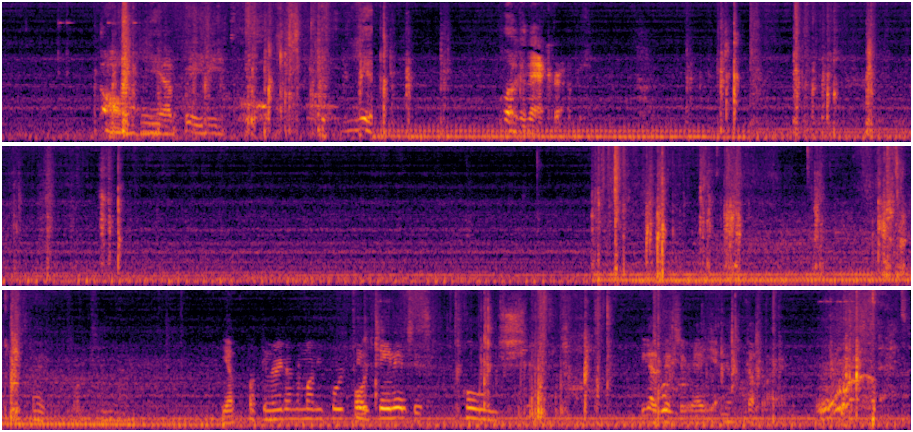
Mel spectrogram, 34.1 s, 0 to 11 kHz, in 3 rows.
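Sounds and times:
low hum: 0.0s - 34.0s.

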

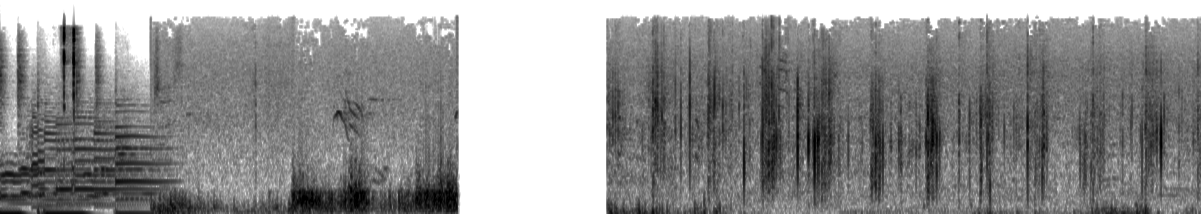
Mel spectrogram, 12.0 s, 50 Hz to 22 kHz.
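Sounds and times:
flip-flop footsteps on gravelly path: 6.1s - 12.0s.

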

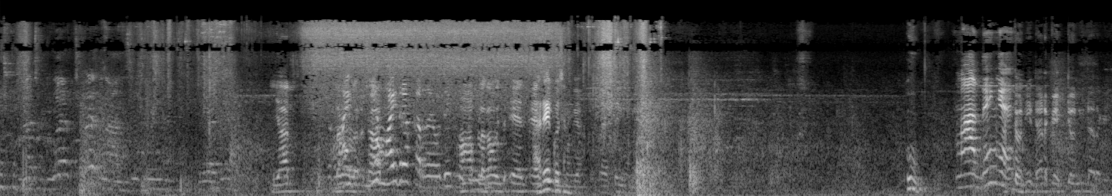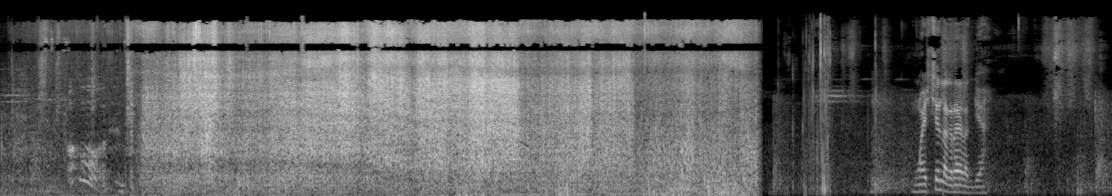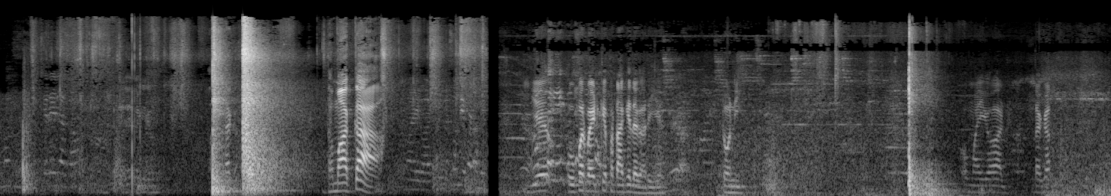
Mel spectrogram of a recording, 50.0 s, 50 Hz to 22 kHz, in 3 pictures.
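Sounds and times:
firecracker fuse hissing: 1.3s - 12.5s, 16.8s - 28.2s, 32.3s - 33.2s.

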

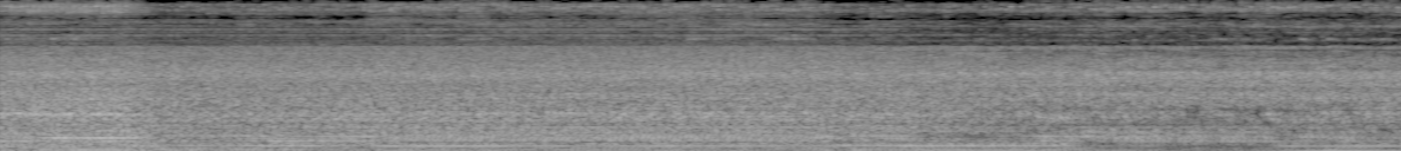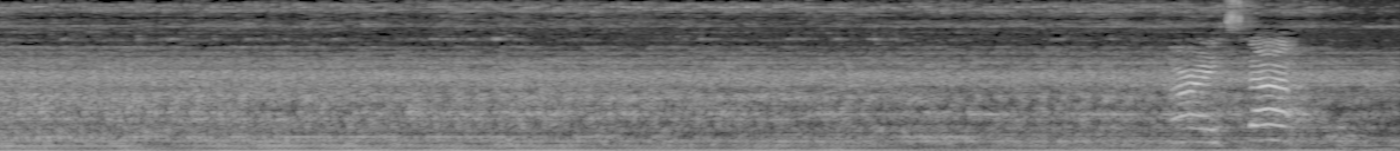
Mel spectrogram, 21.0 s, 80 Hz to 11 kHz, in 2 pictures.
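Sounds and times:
heavy machine engine humming: 0.0s - 21.0s.

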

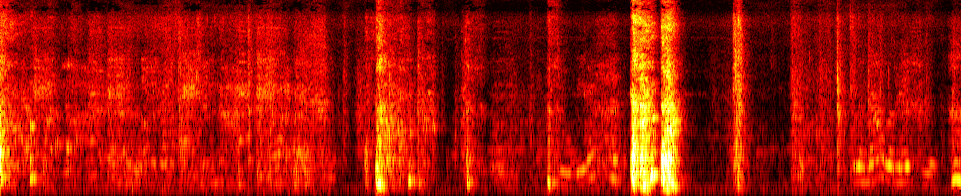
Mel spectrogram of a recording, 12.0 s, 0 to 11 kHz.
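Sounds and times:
person coughing loudly: 0.0s - 0.6s, 4.6s - 6.1s, 7.8s - 8.6s.

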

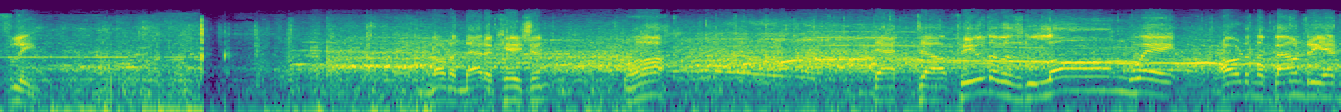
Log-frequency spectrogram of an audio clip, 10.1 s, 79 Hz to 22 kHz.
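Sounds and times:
televised cricket match noise: 0.0s - 10.0s.

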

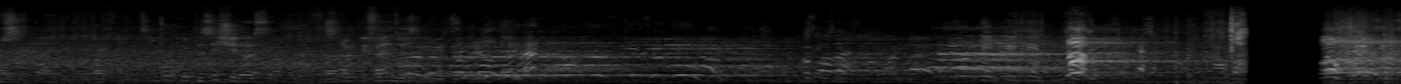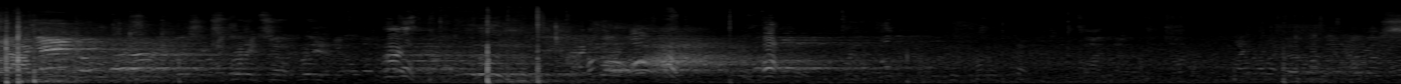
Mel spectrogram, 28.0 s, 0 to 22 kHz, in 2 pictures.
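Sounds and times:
footballers shouting: 9.0s - 11.5s, 13.2s - 16.2s, 17.8s - 23.1s
football kicked thud: 14.0s - 14.4s.

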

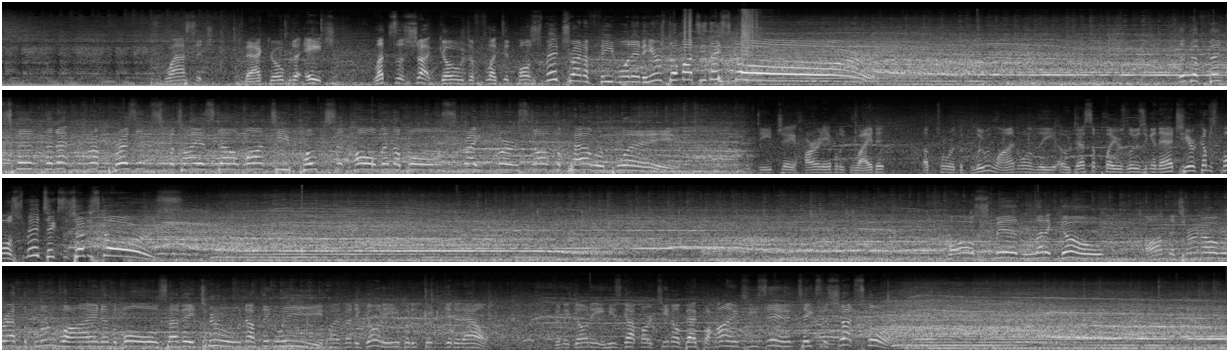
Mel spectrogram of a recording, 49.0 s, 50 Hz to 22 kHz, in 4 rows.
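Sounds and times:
crowd cheering: 4.5s - 19.8s, 25.0s - 49.0s
goal siren: 26.3s - 36.0s, 45.5s - 49.0s.

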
